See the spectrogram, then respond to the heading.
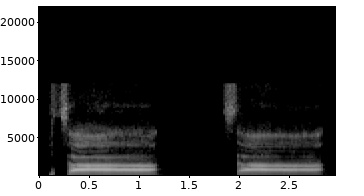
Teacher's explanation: কোথায় লাগাবো? জিহ্বার আগা, সামনের উপরে দুই দাঁতের আগার সাথে লাগাবো। লাগিয়ে হালকা বাতাস বের করব, বের করে আমরা উচ্চারণ করব।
